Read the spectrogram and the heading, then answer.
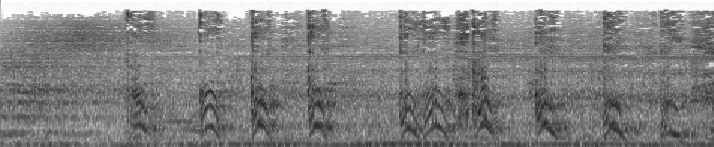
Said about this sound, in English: Oh, stop barking, Hendrik. You're doing my head in.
